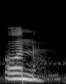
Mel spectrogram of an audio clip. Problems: continuous background conversations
